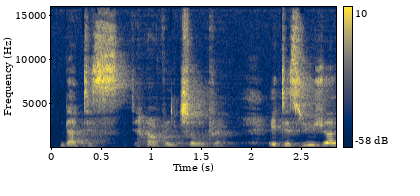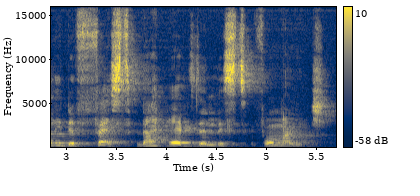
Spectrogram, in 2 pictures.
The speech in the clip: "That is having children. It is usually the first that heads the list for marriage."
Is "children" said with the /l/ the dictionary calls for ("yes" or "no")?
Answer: yes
